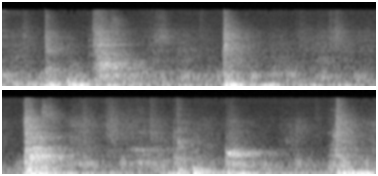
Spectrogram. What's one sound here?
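A man breathes heavily from exertion.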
